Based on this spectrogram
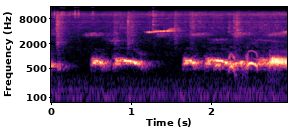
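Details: Spotted dove cooing to stir a flock of kept doves into cooing: low, hooting coo phrases, a short one then a longer rolling one after a brief pause, with faint high chirps above.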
